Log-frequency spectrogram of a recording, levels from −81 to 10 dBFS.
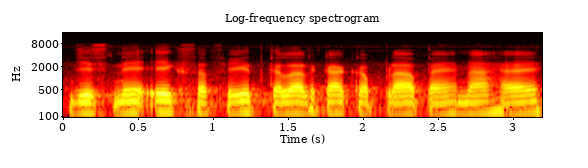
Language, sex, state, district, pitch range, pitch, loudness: Hindi, male, Bihar, Kaimur, 115-125 Hz, 120 Hz, -16 LUFS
